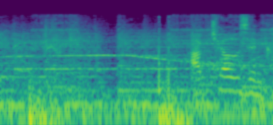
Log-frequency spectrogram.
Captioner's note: sirens wailing, suspenseful music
